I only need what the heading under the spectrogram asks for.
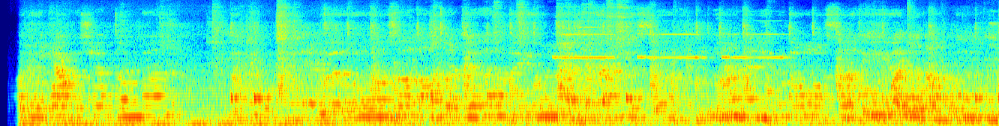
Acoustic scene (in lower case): cafe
